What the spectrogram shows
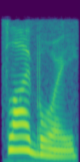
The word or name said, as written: flyboy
